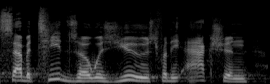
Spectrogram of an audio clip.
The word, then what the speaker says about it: sabbatizo: sabbatizo. That's spelled S-A-B-B-A-T-I-Z-O, sabbatizo.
